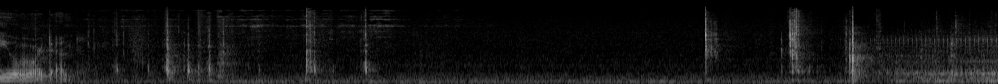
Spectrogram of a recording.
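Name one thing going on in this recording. A plastic pod clicks into a coffee maker.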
